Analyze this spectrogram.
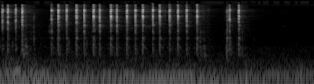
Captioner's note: faster mouse clicking; nervous mouse clicking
